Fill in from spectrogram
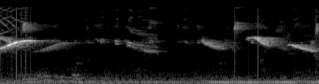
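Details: Green-winged saltator giving a few drawn-out whistled notes that slide gently down, separated by short pauses, over a faint low hum.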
